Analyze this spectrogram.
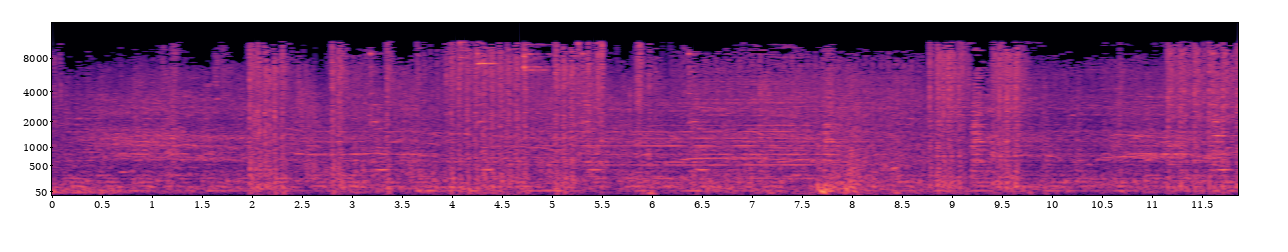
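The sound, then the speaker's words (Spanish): Machine gun fire in a 2015 World War II war drama: dense, continuous bursts of loud, rapid shots and sharp cracks that run without pause through the whole stretch. “Carl introduce la munición en la ametralladora. Los rusos corren hacia él. Carl les dispara.”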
